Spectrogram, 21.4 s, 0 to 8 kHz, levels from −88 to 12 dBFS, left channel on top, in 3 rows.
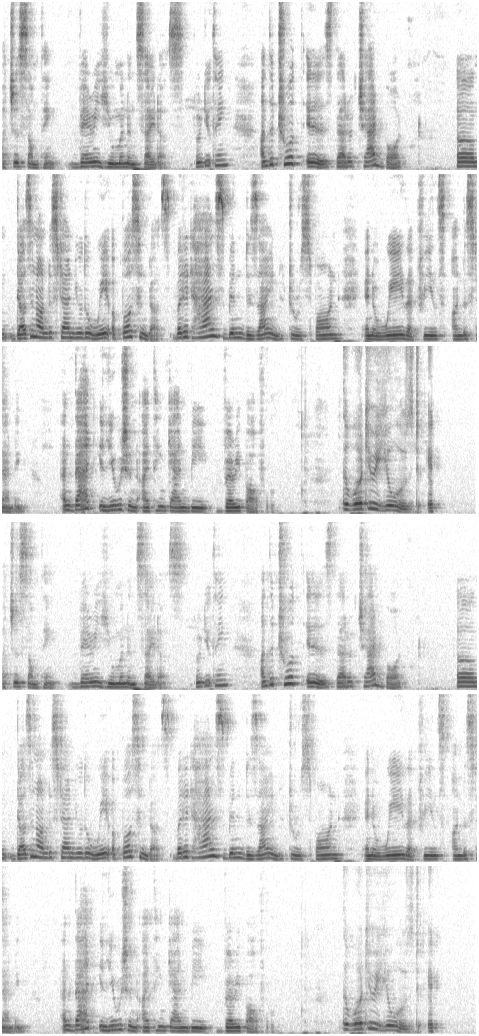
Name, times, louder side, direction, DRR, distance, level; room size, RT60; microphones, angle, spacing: voice 1, 0.0-3.4 3.9-6.0 6.8-14.6 15.2-18.1, left 2 dB, 45° left, 1.0 m, -24 dB
voice 2, 19.3-20.7, left 4 dB, 85° left, 0.7 m, -23 dB
16.0 x 9.0 x 5.4 m
head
